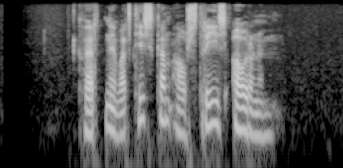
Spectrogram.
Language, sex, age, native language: Icelandic, male, 40-49, Icelandic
